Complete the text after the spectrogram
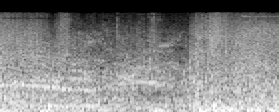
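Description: A burst of magic crackles and booms.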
